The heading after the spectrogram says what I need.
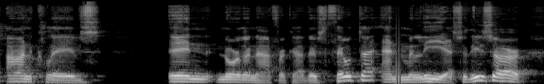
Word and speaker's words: Ceuta: It's not Ceuta, it's Ceuta. It's in Spanish, it's called Ceuta, and in Arabic, it's called Ceuta. So there's two different words.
